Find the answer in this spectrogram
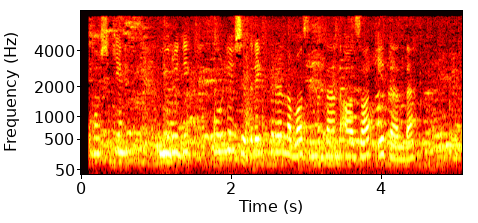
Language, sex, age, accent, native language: Uzbek, female, under 19, Toshkent viloyati, Uzbek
